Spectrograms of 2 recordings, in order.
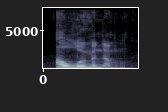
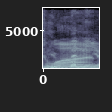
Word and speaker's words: aluminium: Number 1 is they pronounce this word aluminum. Not this Aluminium one, bro.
